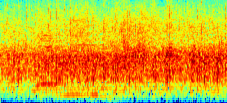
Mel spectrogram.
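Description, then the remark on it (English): A church audience claps their hands for Jesus in a dense, steady burst of applause, loud and continuous throughout, with a faint murmur of voices mixed in beneath. “Come on, it's time to clap your hands big for Jesus right now.”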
